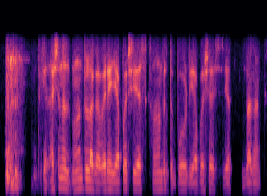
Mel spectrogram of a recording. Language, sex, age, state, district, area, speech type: Kashmiri, male, 18-30, Jammu and Kashmir, Bandipora, rural, conversation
